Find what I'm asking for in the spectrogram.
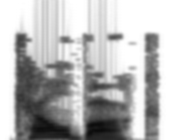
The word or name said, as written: calbhach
